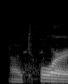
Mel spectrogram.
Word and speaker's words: Thore: Tor is actually his name. It's spelled Thore, but he's someone that many of us admire, and he's a friend to many of us as well.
